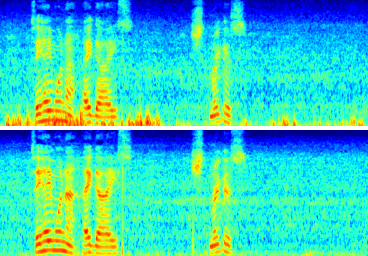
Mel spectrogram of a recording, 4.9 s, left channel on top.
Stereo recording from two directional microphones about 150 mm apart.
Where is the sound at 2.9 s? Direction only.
15° left (ahead or behind).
